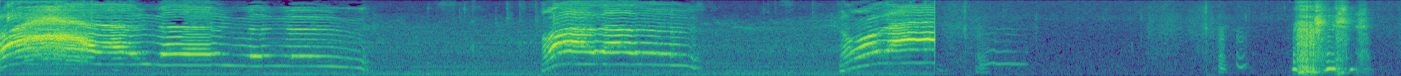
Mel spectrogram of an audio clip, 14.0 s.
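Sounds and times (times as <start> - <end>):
cat yowling meows: 0.0 - 3.7, 5.4 - 7.0, 8.4 - 10.3.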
